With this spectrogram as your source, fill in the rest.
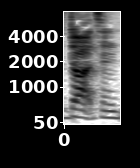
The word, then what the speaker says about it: Dachshund: Somebody said it was Dotson, D-O-T, like you say it Dotson, but it's spelled like dash hound.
